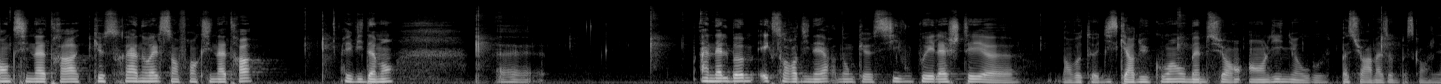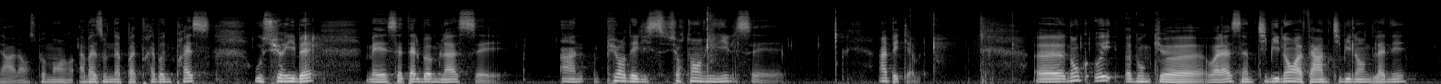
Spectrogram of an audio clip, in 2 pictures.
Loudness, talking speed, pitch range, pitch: -25 LUFS, 175 wpm, 100-130 Hz, 115 Hz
